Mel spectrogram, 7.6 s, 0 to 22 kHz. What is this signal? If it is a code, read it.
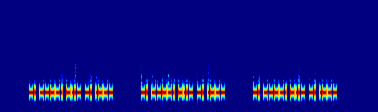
Morse code, heard as a keyed tone, about 45 wpm, 700 Hz. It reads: N9XNJ N9XNJ N9XNJ
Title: USA Call Signs - 5 Characters - Repeated 3x - 45wpm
